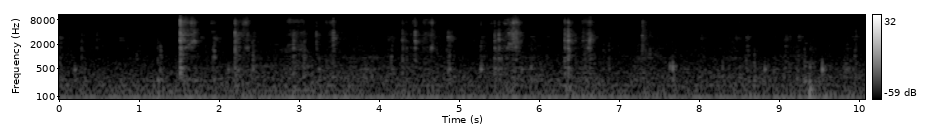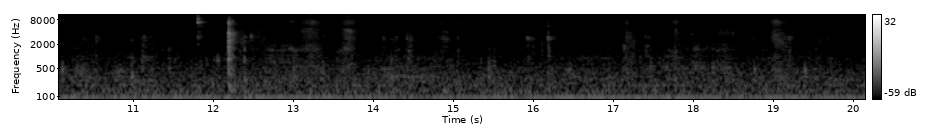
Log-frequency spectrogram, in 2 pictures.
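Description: A young woman chews food with soft, wet smacking sounds close to a microphone.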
